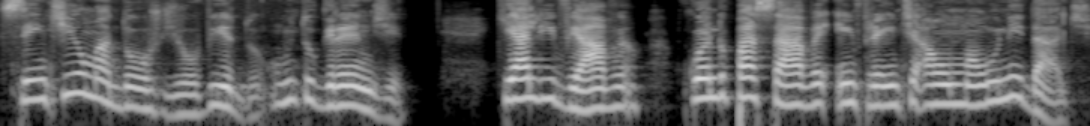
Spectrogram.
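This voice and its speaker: Her voice sits at a medium pitch with a dark, mellow tone, moving at a moderate pace with lively intonation. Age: 70s. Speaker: church member. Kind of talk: testimony.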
